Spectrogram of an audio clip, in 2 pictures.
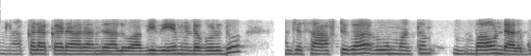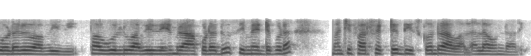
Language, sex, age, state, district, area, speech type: Telugu, female, 30-45, Telangana, Karimnagar, rural, conversation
